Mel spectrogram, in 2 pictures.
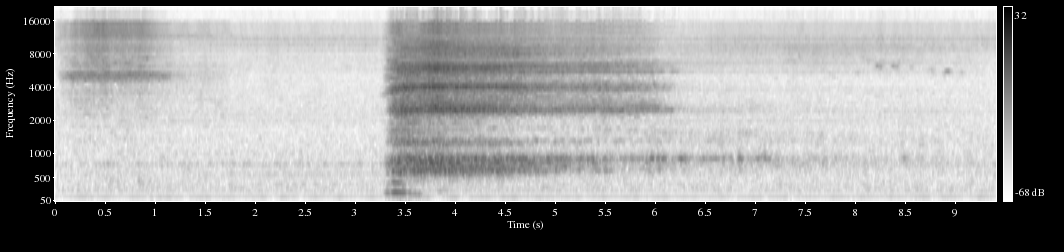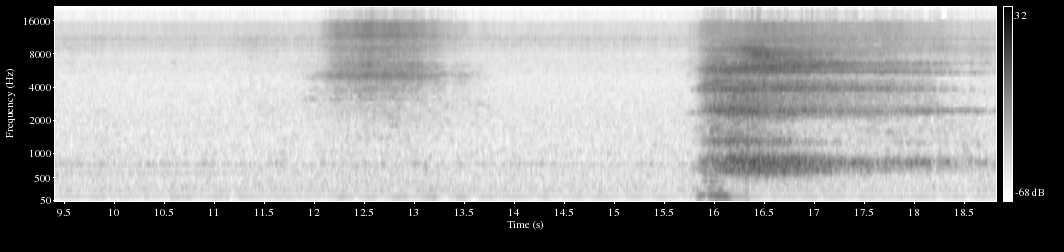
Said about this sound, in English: let's take a deep breath in through our nose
